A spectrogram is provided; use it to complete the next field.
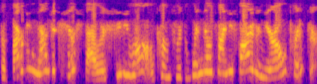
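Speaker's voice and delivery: rattled-off commercial announcer voice, very high, swooping, bright. Demonstrating a line from their past Barbie commercial voice work, fast Barbie commercial voice. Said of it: "the voice would have to talk really, really fast".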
